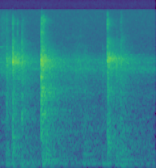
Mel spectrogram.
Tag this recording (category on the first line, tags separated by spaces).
Sound effects > Objects / House appliances
door opening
